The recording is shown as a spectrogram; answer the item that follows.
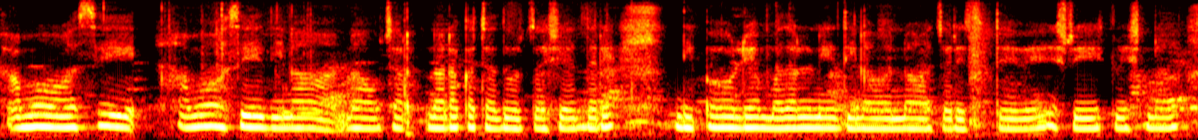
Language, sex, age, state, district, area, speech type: Kannada, female, 18-30, Karnataka, Dakshina Kannada, rural, spontaneous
